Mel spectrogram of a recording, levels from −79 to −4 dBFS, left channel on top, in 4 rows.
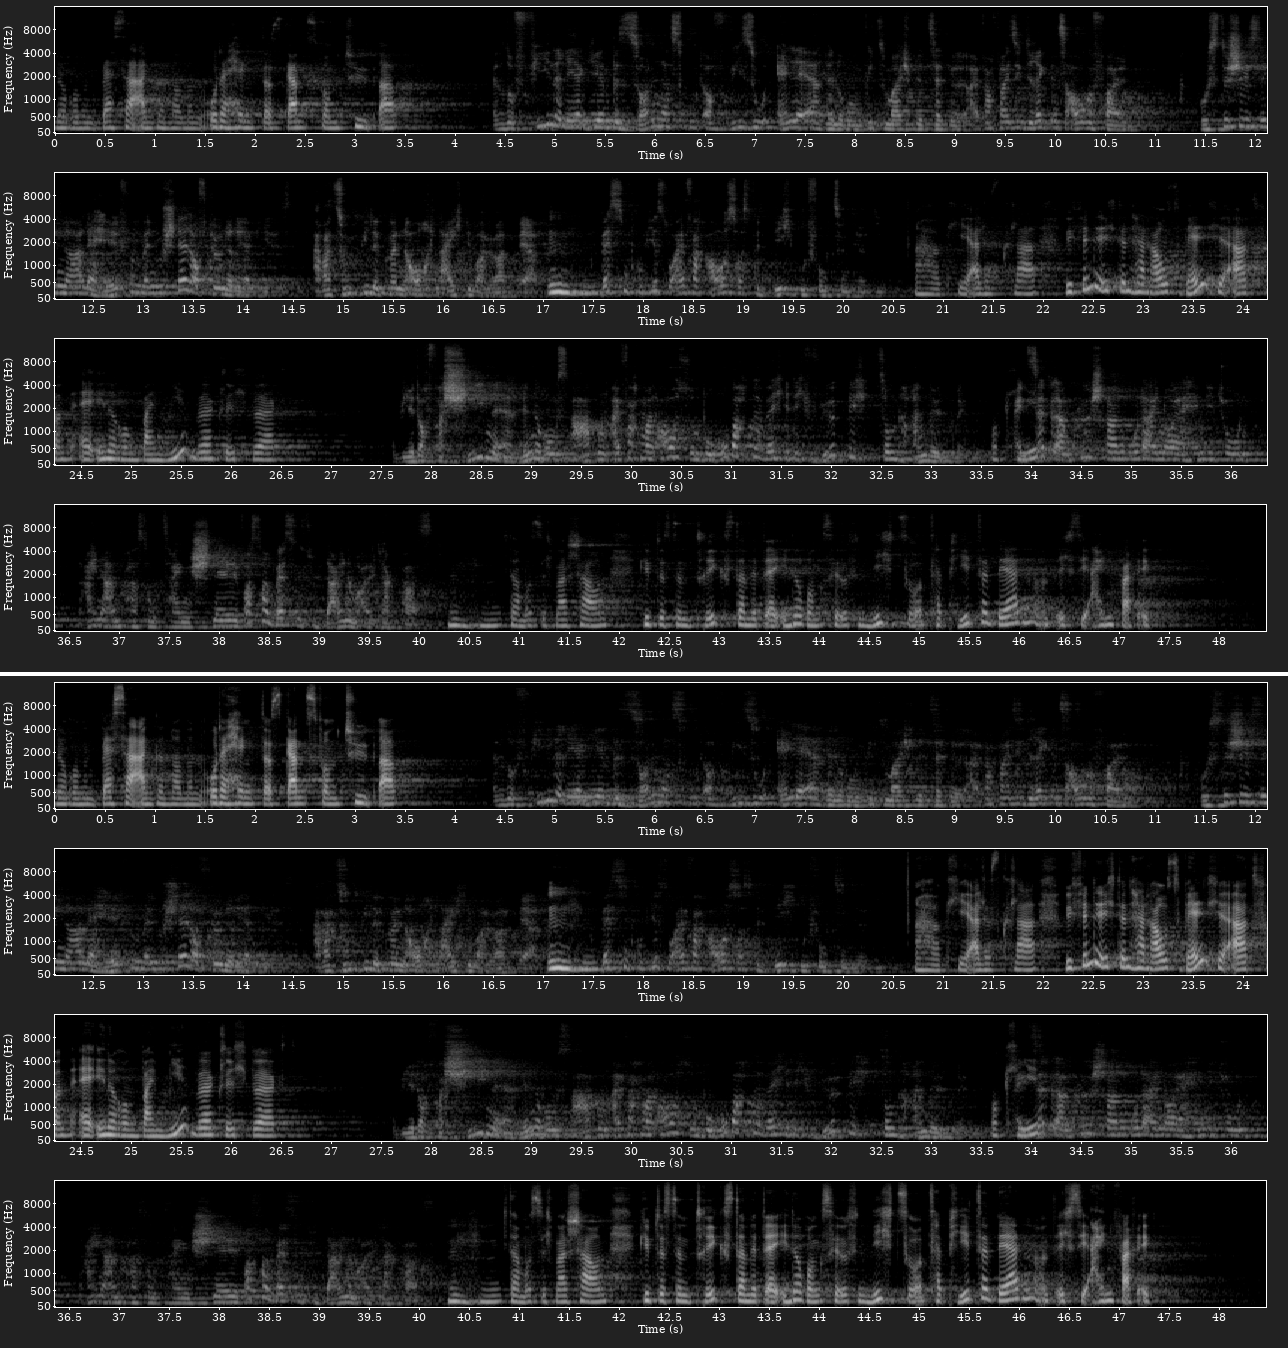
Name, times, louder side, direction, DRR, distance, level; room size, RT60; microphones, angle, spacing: voice 1, 0.0-3.5 17.0-17.6 20.7-26.5 33.6-34.1 40.3-47.4, right 4 dB, 70° right, 13 dB, 0.6 m, -36 dB
voice 2, 4.4-10.8 11.5-14.4 14.7-17.0 17.6-20.3 27.6-33.4 33.8-36.2 36.6-40.1, left 2 dB, 80° left, 2 dB, 1.9 m, -44 dB
27.5 x 26.5 x 4.1 m, 2.7 s
head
